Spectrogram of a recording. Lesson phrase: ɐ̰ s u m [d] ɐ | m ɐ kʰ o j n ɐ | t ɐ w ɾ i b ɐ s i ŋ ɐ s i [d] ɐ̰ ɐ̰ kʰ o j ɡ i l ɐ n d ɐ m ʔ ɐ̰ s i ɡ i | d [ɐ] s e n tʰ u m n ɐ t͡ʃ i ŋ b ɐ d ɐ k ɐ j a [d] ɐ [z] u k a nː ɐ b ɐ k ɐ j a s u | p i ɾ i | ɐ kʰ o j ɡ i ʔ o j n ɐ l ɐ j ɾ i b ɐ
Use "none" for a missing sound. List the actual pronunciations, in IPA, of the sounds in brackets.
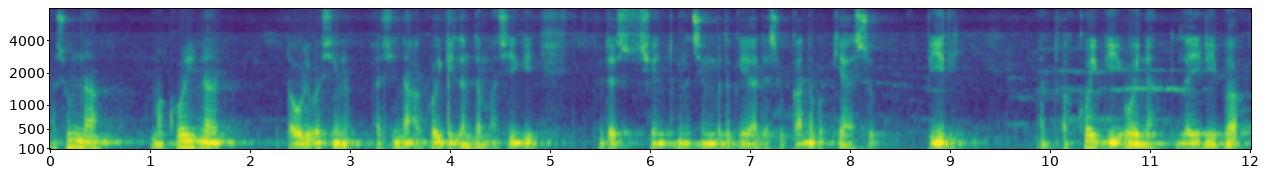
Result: n, n, ɐ, d, s

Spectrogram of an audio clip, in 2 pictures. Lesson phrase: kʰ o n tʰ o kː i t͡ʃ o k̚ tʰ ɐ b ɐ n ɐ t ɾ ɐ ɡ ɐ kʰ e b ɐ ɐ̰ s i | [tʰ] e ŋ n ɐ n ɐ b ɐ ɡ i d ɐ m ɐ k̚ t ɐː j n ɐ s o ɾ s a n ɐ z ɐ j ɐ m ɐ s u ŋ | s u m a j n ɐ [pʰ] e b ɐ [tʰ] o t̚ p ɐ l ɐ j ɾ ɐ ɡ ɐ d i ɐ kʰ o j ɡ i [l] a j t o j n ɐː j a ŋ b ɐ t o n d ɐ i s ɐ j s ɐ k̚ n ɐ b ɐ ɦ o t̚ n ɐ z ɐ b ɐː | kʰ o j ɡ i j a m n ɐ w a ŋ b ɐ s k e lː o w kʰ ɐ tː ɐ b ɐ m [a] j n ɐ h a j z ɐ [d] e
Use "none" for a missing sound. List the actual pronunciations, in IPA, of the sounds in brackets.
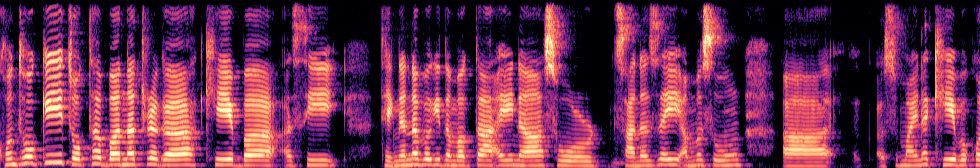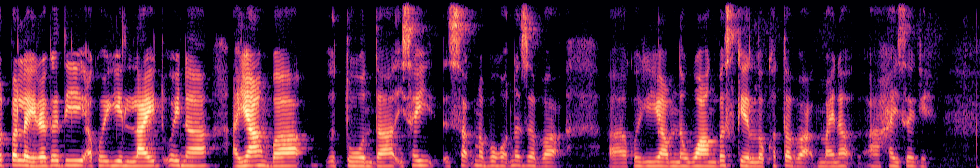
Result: tʰ, kʰ, kʰ, l, a, ɡ

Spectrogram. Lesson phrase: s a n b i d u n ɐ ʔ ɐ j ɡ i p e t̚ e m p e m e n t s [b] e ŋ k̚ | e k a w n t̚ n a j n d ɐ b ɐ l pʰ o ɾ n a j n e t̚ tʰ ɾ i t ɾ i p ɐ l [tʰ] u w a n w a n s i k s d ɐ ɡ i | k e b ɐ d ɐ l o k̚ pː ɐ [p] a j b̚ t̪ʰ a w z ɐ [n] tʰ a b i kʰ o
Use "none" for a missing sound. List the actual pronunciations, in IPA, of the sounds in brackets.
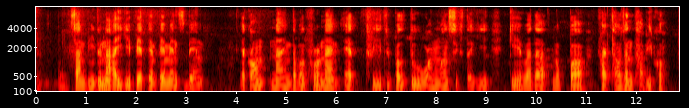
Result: b, t, pʰ, n

